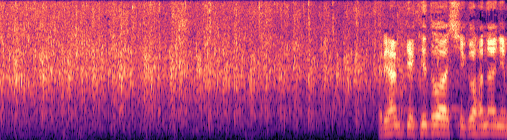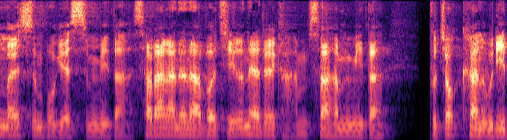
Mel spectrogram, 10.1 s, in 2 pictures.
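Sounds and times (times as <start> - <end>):
audience applause: 0.0 - 4.9
speech: 3.8 - 10.1.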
